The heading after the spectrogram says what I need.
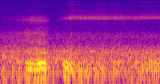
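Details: Someone snoozing and snoring like a bear: short, deep, rough snorting snores, one loud and one softer, with a faint high hum in the background.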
